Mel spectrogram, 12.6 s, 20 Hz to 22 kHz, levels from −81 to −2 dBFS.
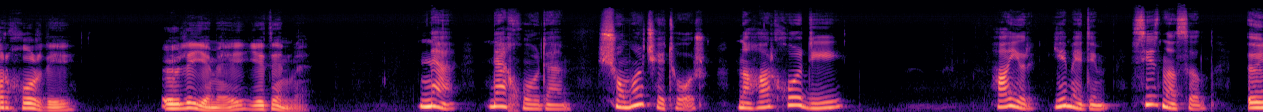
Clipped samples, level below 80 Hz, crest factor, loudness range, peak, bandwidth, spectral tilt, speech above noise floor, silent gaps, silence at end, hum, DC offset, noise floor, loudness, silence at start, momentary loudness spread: under 0.1%; -60 dBFS; 16 dB; 3 LU; -4 dBFS; 16.5 kHz; -5 dB/octave; 41 dB; none; 0 s; none; under 0.1%; -60 dBFS; -20 LUFS; 0 s; 13 LU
